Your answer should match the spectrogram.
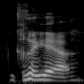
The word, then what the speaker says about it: Gruyère: Jacqueline ने pronounce it. Jacqueline क्या नाम है इसका? Chateau de Chateau? Gruyère.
